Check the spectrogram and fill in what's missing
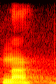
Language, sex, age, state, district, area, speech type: Odia, male, 45-60, Odisha, Kandhamal, rural, read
